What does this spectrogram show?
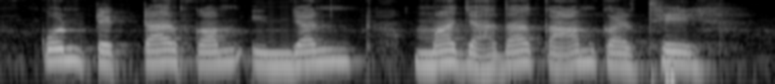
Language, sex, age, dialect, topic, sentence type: Chhattisgarhi, female, 31-35, Central, agriculture, question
